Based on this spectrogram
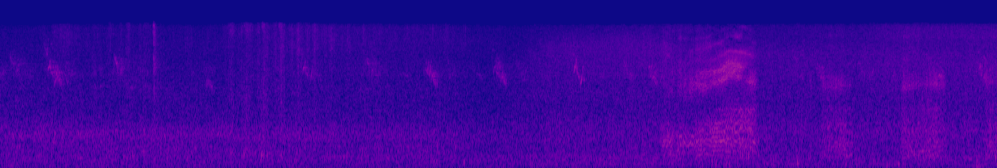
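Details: Juvenile crows, many of this year's late offspring bickering in a group at a zoo; a single loud, coarse squawk near the end follows a string of faint, short chirps over a constant hissing background.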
